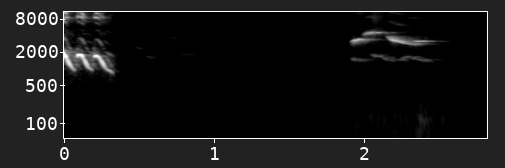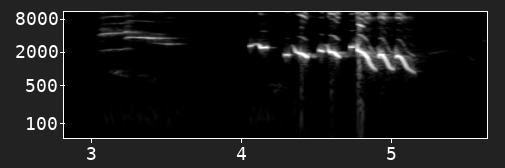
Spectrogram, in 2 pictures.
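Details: Black-naped oriole challenging a rival. A rapid descending triplet is followed by soft high twittering whistles, then a full phrase of rising notes that drops into a quick series of falling fluty slurs.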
